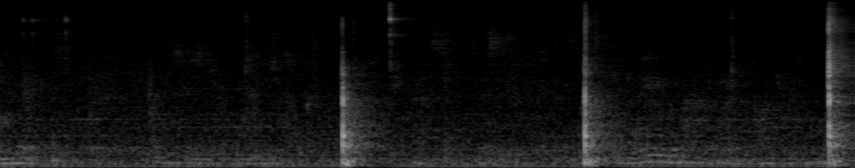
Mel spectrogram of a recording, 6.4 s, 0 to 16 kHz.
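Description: Two darts striking a Winmau Blade 4 bristle dartboard, each a sharp, short impact: the first about two and a half seconds in, the second nearly two seconds later. Faint background chatter runs underneath.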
